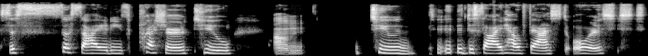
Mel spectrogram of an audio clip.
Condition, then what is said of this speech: Stuttering. From my stutter, if I'm having a stutter, I look away and I don't have eye contact.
